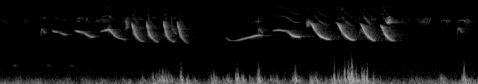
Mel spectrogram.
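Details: Rufous-collared sparrow duel between two birds: repeated high whistled openings followed by rapid downward-slurred trill notes, two phrases close together, with steady low rustling and thumping underneath.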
